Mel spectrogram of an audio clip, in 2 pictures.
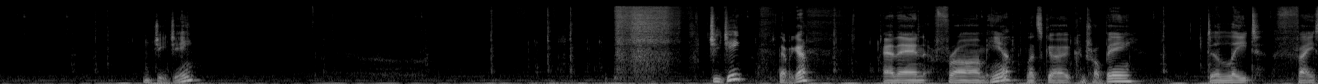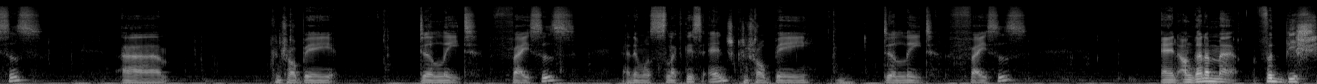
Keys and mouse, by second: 0.1 shift+click, 1.4 g, 4.1 right click, 4.5-11.6 shift+middle drag, 5.2 g, 9.7 alt+click, 10.7 ctrl+b, 12.0 Delete, 15.8 ctrl+b, 17.4 Delete, 18.5 ctrl+r, 20.5 ctrl+b, 21.5-26.3 middle drag, 22.0 Delete, 24.9 Tab.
